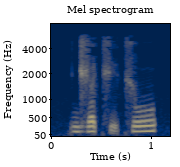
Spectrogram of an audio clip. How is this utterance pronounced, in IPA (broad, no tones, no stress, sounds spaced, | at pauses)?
d͡ʒ ə t͡ʃ ḭ t͡ʃ u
